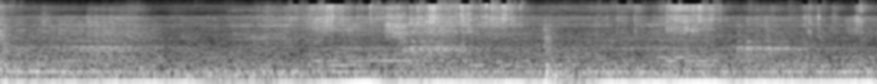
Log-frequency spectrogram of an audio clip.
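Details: Steady low engine-like drone with scraping and rustling noises, with no animal voice.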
